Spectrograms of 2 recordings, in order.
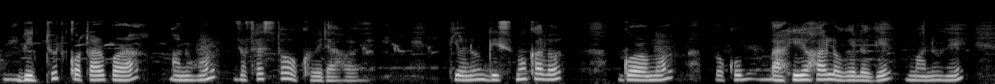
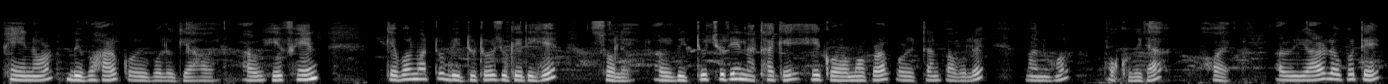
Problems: constant background noise, continuous background conversations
